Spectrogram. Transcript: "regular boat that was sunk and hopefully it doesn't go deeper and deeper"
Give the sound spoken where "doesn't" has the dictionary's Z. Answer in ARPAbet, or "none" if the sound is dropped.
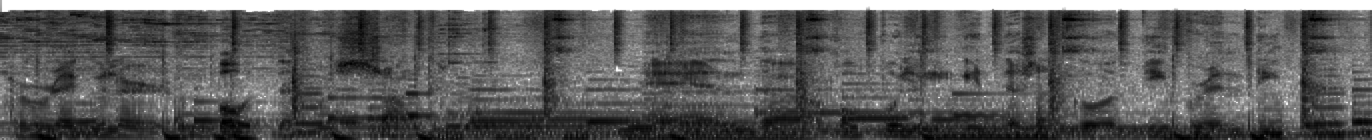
S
